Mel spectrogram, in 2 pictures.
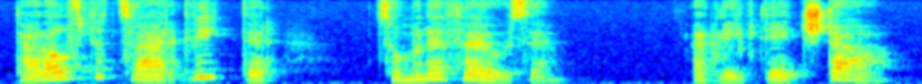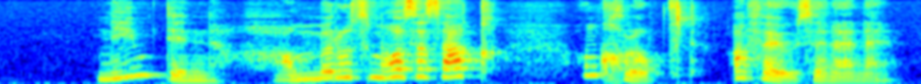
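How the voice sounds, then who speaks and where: A woman with a Swiss German accent telling a fairy tale in a vivid, expressive way. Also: medium pitch, measured pace. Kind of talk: oral fairy-tale storytelling.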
